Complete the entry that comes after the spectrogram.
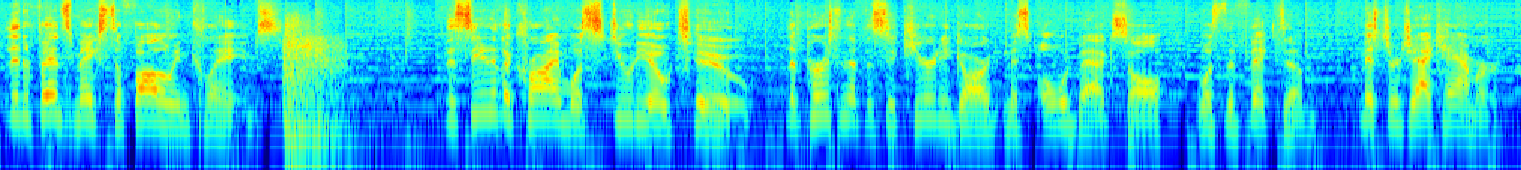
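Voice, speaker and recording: Casting: male actor as young defense attorney for a game fandub, high voice, earnest, declamatory, music underneath. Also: very animated, normal speed. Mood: assertive. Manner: declamatory courtroom argument. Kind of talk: amateur anime-game fandub acting.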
